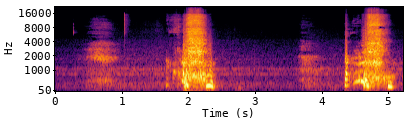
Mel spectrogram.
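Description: Two sneezes, each with a quick inward breath and then an explosive, muffled burst, consistent with covered sneezes.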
